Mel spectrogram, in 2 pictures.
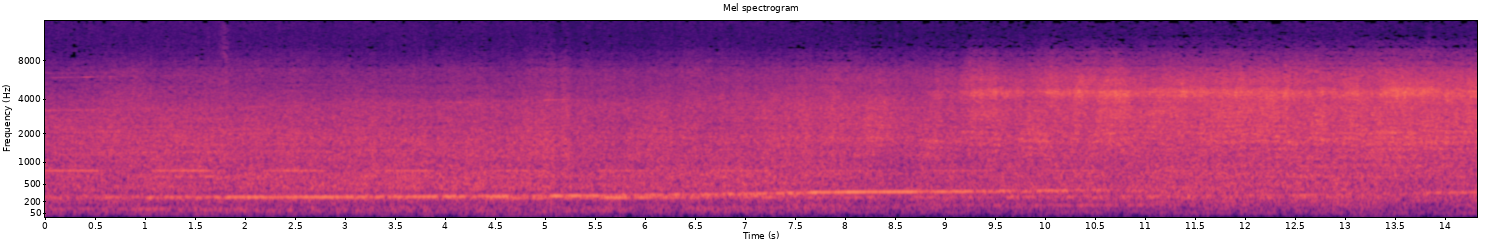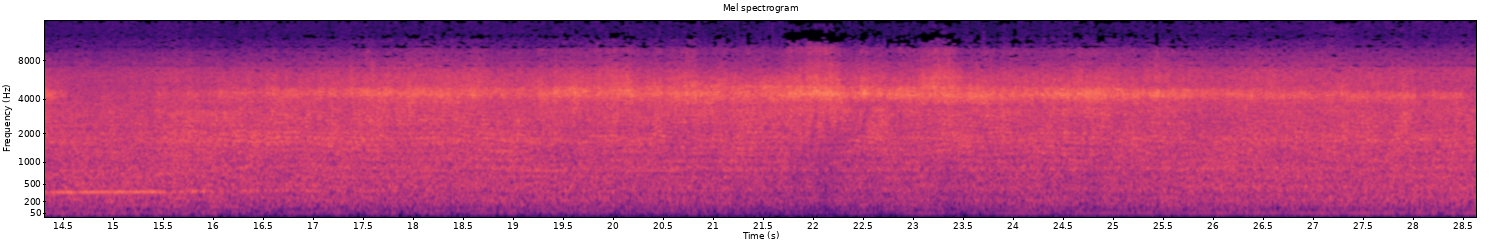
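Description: Boeing 777-200ER's Rolls-Royce Trent 892 jet engine starting up. A low tone climbs in pitch over the first ten seconds as the engine spools up, and a high whine comes in about nine seconds in and holds over a steady rushing noise.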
